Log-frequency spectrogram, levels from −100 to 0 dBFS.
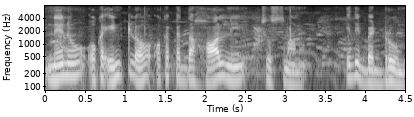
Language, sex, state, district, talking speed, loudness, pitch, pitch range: Telugu, male, Andhra Pradesh, Manyam, 145 wpm, -19 LUFS, 150 Hz, 135-165 Hz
